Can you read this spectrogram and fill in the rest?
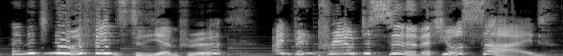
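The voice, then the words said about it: Put-on Coruscant accent, Imperial character voice. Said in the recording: “That is a Coruscant accent.”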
